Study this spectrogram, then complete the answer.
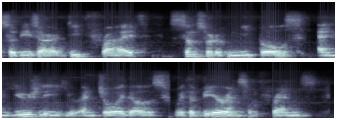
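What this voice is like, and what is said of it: Dutch accent. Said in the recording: “maybe my accent already gave it away, but I got Dutch roots”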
